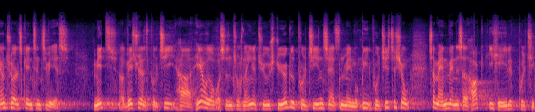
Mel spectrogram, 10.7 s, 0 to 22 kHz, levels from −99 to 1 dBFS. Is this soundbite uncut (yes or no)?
yes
